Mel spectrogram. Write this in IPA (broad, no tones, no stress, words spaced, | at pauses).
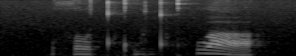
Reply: θɤtkʷʼi̤d kʷʰa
